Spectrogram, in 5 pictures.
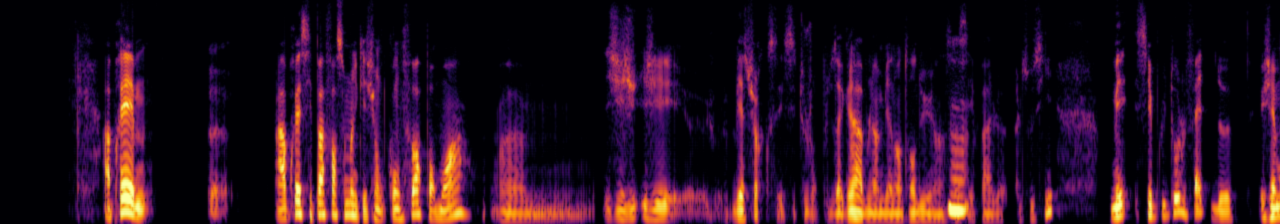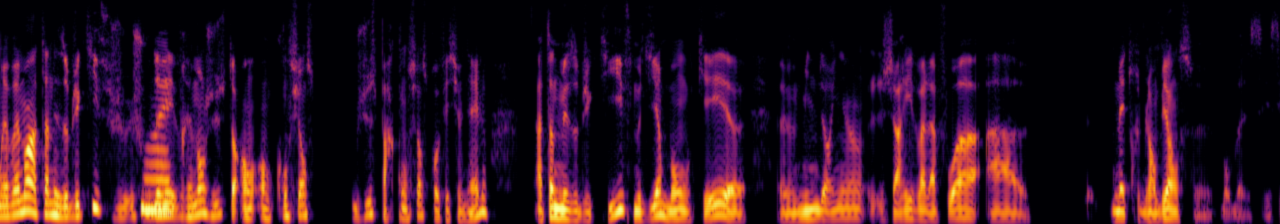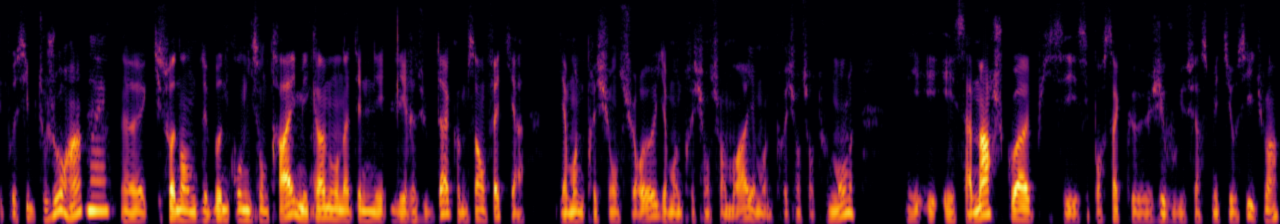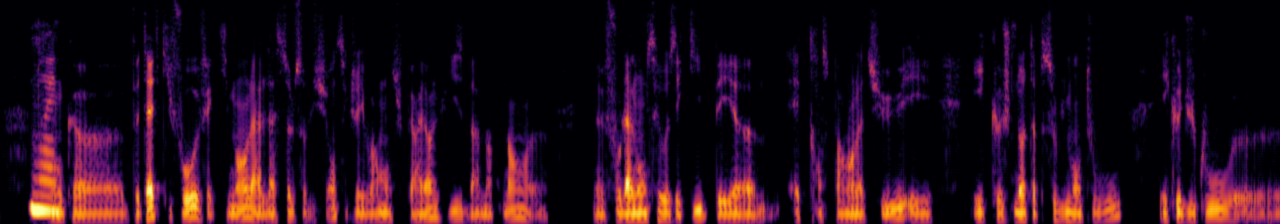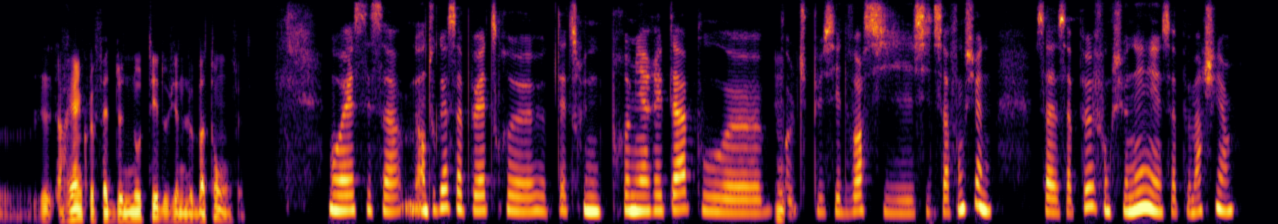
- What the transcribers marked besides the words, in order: other background noise; tapping; stressed: "noter"
- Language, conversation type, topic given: French, advice, Comment puis-je me responsabiliser et rester engagé sur la durée ?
